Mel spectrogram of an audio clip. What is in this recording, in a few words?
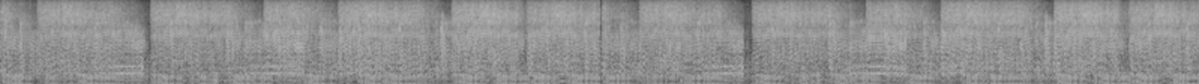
Loop; Sonic Foundry (Sony Creative Software); Esoterik Beatz; Mole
